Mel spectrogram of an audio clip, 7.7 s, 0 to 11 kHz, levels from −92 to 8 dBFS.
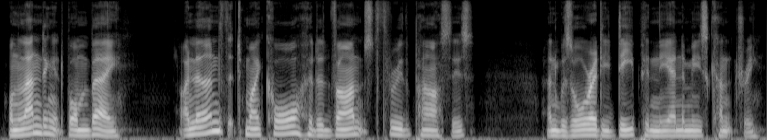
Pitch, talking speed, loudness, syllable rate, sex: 130 Hz, 170 wpm, -19 LUFS, 5.3 syllables/s, male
